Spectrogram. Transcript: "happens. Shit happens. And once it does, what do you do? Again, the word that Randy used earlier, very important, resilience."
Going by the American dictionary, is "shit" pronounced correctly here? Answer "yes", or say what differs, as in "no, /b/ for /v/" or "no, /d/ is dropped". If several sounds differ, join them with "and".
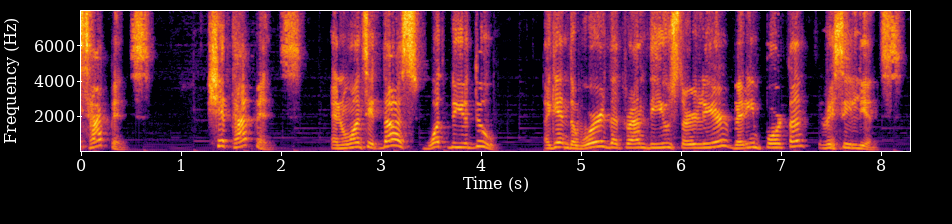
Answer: yes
